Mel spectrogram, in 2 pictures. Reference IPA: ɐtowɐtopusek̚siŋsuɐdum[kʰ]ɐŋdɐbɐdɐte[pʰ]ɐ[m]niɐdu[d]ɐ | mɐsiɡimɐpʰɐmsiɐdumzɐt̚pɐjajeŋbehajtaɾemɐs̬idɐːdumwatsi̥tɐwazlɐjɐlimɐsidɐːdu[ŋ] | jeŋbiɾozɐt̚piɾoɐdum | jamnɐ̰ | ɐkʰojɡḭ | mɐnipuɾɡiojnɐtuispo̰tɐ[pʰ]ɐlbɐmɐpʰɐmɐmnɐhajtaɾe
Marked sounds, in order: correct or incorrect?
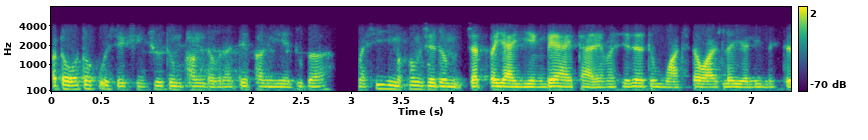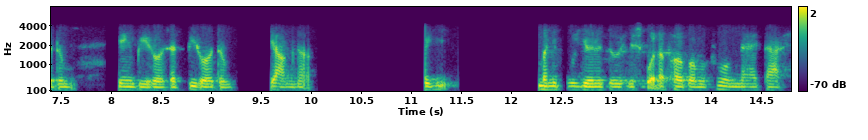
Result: incorrect, correct, incorrect, incorrect, incorrect, correct

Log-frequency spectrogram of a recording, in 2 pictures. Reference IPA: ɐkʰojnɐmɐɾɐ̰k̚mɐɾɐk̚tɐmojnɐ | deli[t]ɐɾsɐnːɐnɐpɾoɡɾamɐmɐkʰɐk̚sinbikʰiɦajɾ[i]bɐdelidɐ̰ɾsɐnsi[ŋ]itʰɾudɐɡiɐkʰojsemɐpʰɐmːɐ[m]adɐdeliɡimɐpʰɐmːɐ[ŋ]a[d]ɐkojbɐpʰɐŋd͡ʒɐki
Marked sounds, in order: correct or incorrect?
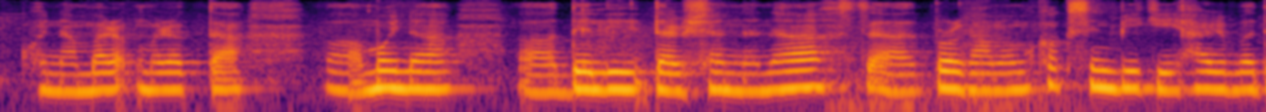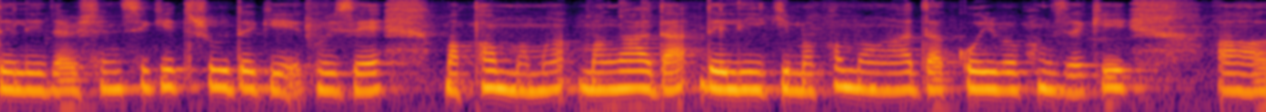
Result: incorrect, correct, incorrect, incorrect, correct, correct

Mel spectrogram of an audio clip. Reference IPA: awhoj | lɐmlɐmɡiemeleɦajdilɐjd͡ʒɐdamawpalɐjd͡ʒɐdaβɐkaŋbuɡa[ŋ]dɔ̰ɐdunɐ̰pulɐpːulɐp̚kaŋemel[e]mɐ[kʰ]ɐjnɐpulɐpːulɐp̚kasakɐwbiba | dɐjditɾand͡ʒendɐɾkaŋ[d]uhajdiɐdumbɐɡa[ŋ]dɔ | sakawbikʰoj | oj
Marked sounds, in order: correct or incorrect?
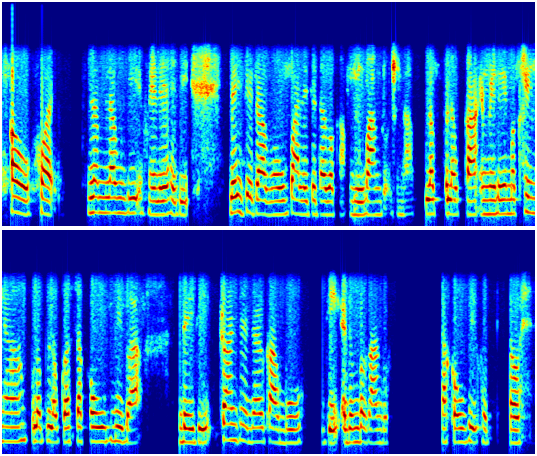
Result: correct, correct, correct, incorrect, correct

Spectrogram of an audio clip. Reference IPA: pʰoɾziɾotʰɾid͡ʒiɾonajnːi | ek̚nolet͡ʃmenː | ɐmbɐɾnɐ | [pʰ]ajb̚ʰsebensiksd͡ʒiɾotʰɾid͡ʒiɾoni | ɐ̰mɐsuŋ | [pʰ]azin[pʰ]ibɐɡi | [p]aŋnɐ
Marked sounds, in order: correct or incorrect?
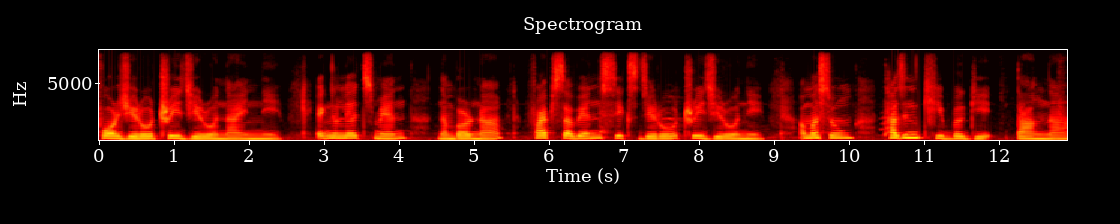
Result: correct, incorrect, incorrect, incorrect

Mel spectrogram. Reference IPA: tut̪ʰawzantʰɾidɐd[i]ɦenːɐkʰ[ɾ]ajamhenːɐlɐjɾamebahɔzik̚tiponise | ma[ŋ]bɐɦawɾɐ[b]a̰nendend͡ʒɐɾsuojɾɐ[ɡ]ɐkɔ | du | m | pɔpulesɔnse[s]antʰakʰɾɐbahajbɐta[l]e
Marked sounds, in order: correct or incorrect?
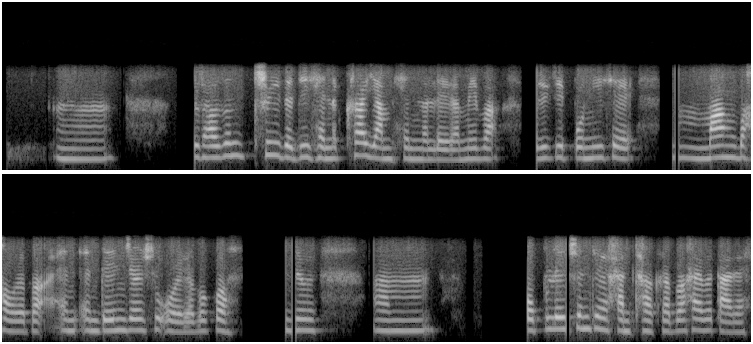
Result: correct, correct, correct, correct, incorrect, incorrect, incorrect

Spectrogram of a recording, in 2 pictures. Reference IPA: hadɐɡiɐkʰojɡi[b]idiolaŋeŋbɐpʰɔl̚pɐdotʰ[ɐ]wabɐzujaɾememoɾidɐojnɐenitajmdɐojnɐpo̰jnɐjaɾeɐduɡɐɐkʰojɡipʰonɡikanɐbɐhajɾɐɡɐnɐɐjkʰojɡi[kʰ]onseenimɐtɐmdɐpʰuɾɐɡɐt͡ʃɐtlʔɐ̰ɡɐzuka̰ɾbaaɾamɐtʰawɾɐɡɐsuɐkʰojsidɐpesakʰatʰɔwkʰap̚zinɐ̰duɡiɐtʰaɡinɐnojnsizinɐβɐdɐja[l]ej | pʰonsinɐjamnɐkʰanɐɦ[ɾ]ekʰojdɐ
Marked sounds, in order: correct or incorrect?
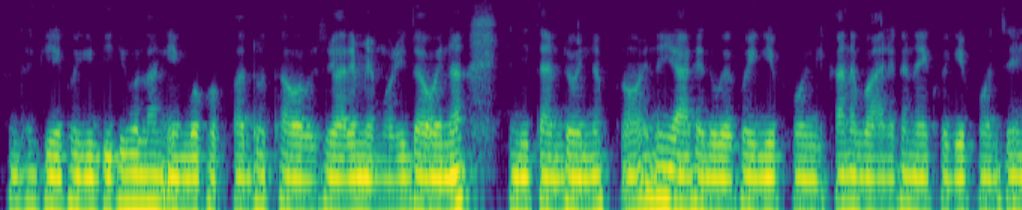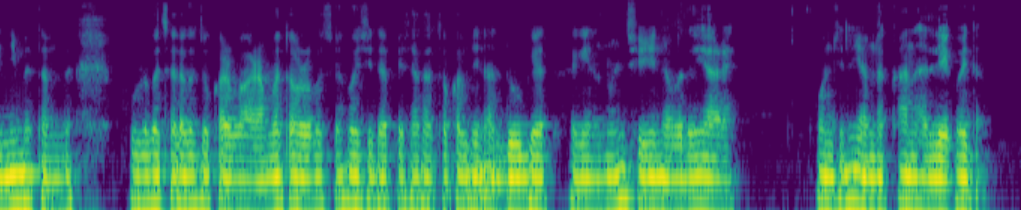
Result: correct, incorrect, incorrect, incorrect, incorrect

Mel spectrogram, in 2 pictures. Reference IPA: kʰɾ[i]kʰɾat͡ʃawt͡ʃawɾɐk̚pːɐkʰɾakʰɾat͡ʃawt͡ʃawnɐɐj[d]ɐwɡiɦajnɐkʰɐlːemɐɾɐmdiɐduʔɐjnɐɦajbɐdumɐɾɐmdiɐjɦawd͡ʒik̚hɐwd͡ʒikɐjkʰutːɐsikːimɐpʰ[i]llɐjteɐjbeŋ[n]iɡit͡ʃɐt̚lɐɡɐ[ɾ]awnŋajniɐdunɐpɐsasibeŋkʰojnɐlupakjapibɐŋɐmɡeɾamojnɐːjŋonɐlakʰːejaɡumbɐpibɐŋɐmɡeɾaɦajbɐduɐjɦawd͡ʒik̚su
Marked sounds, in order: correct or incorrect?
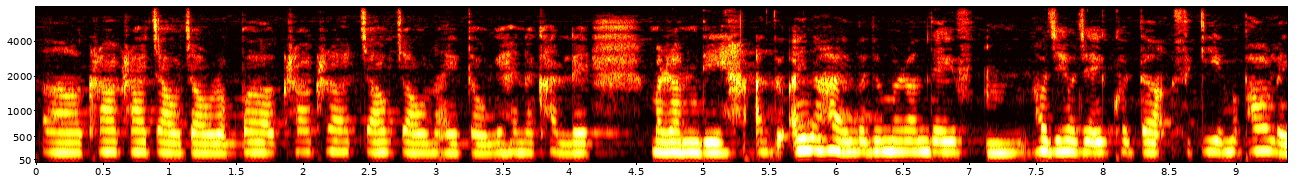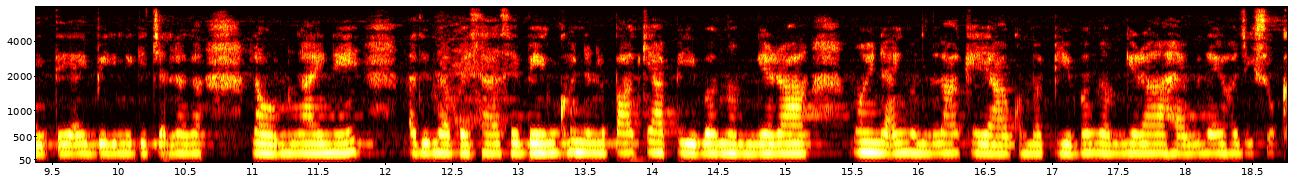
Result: incorrect, incorrect, incorrect, correct, incorrect

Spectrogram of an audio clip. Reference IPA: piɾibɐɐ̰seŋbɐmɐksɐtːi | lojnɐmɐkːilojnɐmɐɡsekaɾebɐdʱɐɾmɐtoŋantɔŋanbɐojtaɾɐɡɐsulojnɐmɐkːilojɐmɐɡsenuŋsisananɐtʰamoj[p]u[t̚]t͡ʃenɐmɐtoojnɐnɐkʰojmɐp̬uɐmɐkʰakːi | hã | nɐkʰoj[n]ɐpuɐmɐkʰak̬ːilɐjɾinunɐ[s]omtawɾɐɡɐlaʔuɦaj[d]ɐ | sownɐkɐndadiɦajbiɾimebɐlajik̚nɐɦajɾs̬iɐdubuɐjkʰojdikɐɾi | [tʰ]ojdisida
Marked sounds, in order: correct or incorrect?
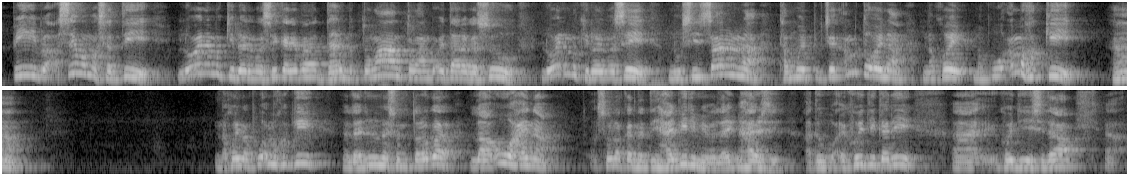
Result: correct, incorrect, incorrect, correct, incorrect, incorrect

